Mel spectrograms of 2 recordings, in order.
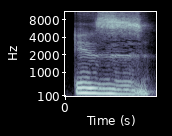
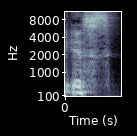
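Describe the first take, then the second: First: The word ends with a buzzing z sound. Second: The word ends with a hissing s sound. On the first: The speaker calls it right. "It's actually a z sound" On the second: The speaker calls it wrong. "don't say is"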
